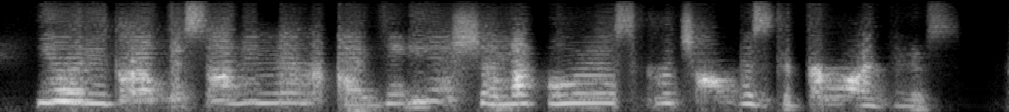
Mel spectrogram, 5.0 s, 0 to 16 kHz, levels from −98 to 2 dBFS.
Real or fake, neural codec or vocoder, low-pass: fake; codec, 44.1 kHz, 0.9 kbps, DAC; 14.4 kHz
